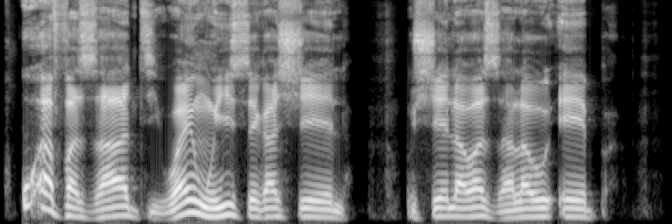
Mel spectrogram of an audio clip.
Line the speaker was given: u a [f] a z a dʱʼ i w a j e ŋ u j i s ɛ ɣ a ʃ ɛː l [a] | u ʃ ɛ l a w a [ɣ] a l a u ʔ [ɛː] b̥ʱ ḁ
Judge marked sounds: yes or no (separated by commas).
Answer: yes, yes, no, yes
